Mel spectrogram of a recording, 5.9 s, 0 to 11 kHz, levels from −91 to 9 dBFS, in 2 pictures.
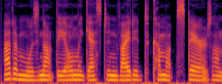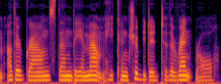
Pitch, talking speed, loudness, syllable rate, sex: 170 Hz, 225 wpm, -16 LUFS, 5.6 syllables/s, female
